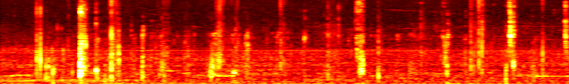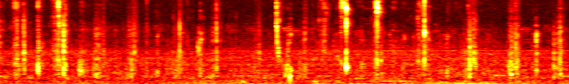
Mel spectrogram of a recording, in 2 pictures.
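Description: A man chews food noisily, close to a microphone.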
